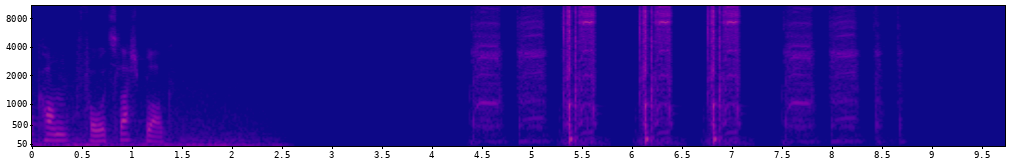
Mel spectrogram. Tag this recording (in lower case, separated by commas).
camera, speech, single-lens reflex camera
